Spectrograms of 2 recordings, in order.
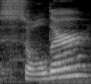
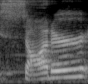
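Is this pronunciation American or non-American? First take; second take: non-American; American. First: It is pronounced the non-American way. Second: It is pronounced the American way. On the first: "instead of solder" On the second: "people in the United States say solder"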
